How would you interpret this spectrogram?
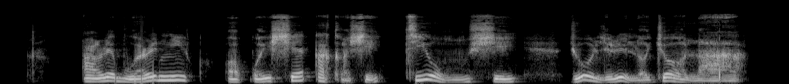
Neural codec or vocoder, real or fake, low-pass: none; real; 10.8 kHz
